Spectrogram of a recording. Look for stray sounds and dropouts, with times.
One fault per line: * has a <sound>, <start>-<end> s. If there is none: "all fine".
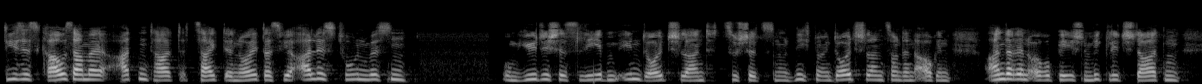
all fine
